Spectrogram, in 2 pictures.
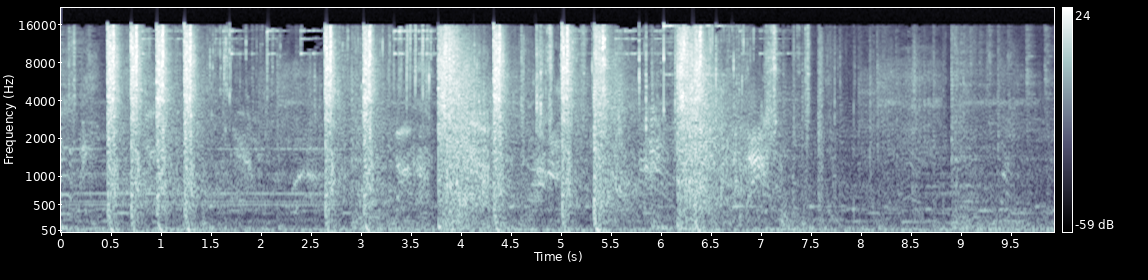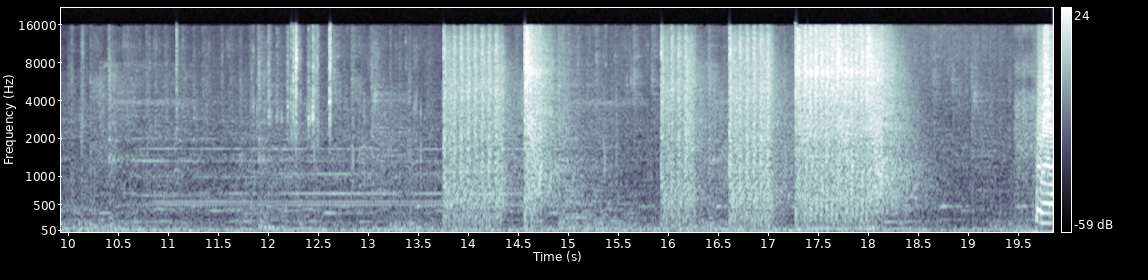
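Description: Dense automatic gunfire from the zombie video game Contagion bursts in rapid volleys, loud and close, with heavy clusters early and late and a calmer stretch in the middle, while voices talk underneath at times.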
